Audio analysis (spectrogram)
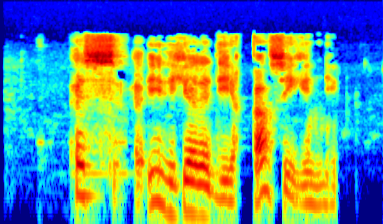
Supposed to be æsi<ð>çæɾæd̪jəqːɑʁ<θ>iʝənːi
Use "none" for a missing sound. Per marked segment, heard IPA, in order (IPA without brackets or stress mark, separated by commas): ð, s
